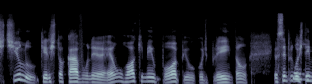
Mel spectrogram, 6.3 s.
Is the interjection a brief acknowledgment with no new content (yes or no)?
yes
